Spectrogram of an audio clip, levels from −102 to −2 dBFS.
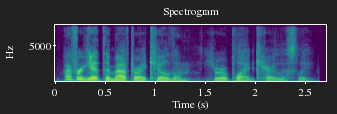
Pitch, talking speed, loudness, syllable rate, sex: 120 Hz, 220 wpm, -20 LUFS, 6.9 syllables/s, male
